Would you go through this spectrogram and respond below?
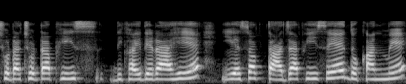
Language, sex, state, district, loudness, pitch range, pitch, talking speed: Hindi, female, Bihar, Vaishali, -12 LUFS, 245-275 Hz, 260 Hz, 205 wpm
